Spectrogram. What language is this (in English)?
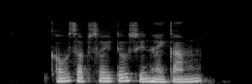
Cantonese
